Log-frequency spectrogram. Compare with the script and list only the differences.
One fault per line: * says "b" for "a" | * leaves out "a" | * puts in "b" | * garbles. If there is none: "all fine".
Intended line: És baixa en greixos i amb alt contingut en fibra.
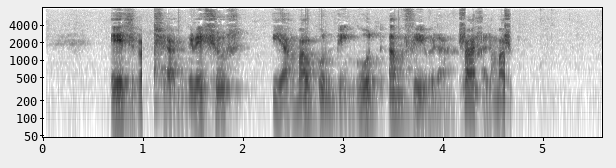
* garbles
